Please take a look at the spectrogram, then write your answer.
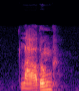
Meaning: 1. cargo, freight 2. load, batch 3. (electrical) charge 4. (explosive) charge; round (of ammunition) 5. citation, evocation, summons before a court or other authority
- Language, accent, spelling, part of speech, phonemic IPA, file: German, Austria, Ladung, noun, /ˈlaːdʊŋ/, De-at-Ladung.ogg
